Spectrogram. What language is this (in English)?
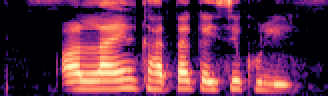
Bhojpuri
